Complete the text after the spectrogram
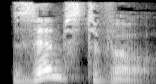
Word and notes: zemstvo: British English

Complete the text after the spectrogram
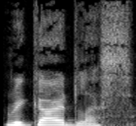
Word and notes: regardless: American English

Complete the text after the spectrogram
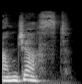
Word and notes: unjust: British English

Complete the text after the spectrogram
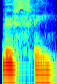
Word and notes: loosely: British English

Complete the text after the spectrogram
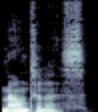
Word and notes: mountainous: British English

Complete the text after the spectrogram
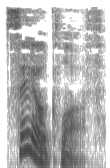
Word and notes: sailcloth: British English

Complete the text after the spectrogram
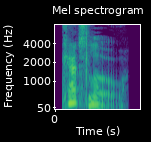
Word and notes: cattalo: British English

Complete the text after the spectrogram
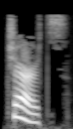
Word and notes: charts: British English

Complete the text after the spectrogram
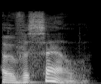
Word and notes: oversell: British English

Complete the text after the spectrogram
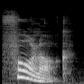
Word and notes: forelock: British English

